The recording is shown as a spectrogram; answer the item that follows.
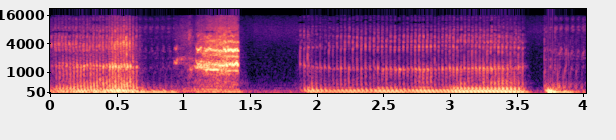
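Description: Cartoon snoring: low, drawn-out snores, a long one in the second half after a short pause, followed by a sharp knock near the end.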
